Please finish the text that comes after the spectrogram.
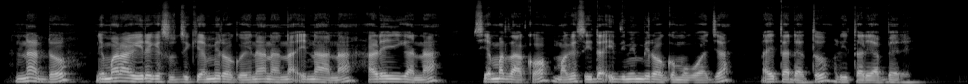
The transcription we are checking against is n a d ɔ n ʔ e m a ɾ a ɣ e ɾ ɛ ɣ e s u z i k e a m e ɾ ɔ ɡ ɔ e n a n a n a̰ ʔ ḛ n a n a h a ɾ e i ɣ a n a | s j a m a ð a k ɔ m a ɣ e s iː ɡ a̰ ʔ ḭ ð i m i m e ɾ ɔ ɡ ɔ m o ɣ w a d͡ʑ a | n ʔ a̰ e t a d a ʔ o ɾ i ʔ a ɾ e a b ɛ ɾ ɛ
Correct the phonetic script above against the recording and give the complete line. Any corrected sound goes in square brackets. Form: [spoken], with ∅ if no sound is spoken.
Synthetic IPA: n a d ɔ n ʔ e m a ɾ a ɣ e ɾ ɛ ɣ e s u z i k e a m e ɾ ɔ ɡ ɔ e n a n a n a̰ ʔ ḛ n a n a h a ɾ e i ɣ a n a | s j a m a ð a k ɔ m a ɣ e s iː [d] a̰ ʔ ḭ ð i m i m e ɾ ɔ ɡ ɔ m o ɣ w a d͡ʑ a | n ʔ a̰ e t a d a [t] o ɾ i [t] a ɾ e a b ɛ ɾ ɛ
